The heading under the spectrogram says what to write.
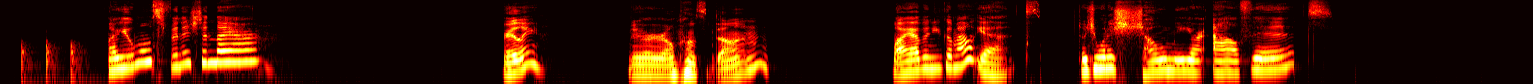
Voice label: SFX Wet Noises; Black Cat and Golden Retriever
